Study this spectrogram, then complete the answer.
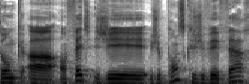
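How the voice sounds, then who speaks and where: In an English accent, a man speaks very slowly at a medium pitch. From United States. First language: English (speaking French). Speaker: French learner vlogger. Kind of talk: casual monologue vlog. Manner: halting, many hesitations and repetitions.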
